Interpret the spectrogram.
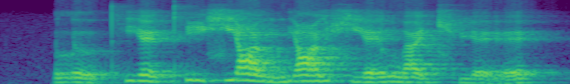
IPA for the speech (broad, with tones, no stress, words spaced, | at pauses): lɤ̰˨˩t̪ʰjɛ˥˧ t̪ʰi˥˧ ɕjɑ˥˩ʊ̯n̪jɑ˥ʊ̯ ɕjɛ˧˥lwä˧˥t͡ɕʰɥɛ̰˨˩˦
